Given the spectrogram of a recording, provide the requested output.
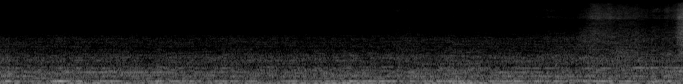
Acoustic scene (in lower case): elevator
